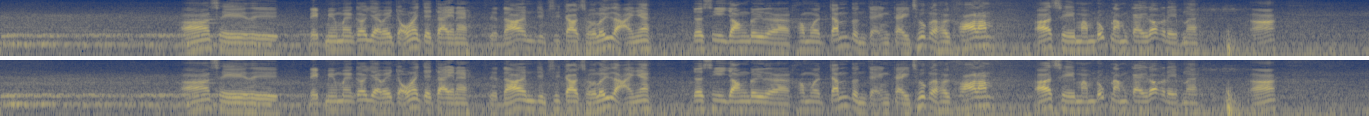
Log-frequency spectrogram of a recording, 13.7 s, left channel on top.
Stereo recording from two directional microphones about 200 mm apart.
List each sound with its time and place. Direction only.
1.8 s speech: 5° right (ahead or behind)
12.4 s speech: 20° right (ahead or behind)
